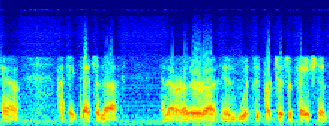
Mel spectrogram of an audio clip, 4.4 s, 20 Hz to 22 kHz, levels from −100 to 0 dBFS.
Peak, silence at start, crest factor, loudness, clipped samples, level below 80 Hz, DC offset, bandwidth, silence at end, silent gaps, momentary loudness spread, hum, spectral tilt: -10 dBFS; 0 s; 14 dB; -25 LUFS; under 0.1%; -64 dBFS; under 0.1%; 7.8 kHz; 0.05 s; none; 13 LU; none; -6.5 dB/octave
